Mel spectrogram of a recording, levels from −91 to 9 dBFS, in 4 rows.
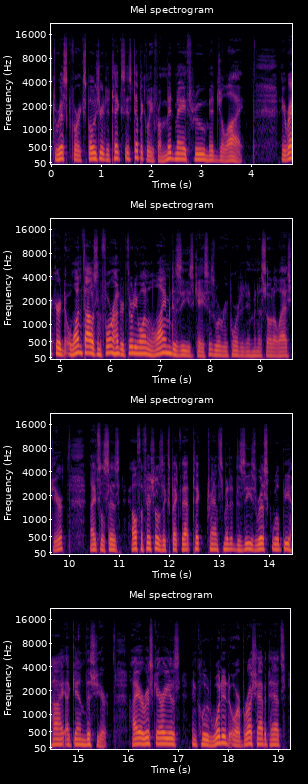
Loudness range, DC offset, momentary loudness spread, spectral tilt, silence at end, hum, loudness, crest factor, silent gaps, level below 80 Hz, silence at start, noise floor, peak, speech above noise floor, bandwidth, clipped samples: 5 LU; under 0.1%; 10 LU; -7 dB/octave; 0.15 s; none; -30 LUFS; 18 dB; none; -68 dBFS; 0.05 s; -55 dBFS; -12 dBFS; 26 dB; 15 kHz; under 0.1%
